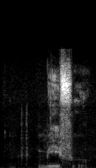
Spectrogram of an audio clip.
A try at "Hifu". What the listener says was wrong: He, with an H. Hifu.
